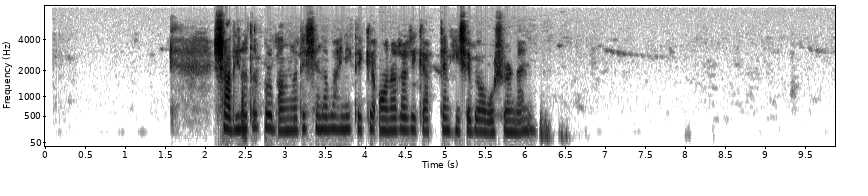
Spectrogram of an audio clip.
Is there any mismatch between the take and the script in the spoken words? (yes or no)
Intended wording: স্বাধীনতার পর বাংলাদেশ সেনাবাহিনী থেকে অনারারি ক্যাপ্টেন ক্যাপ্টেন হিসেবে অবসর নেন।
yes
